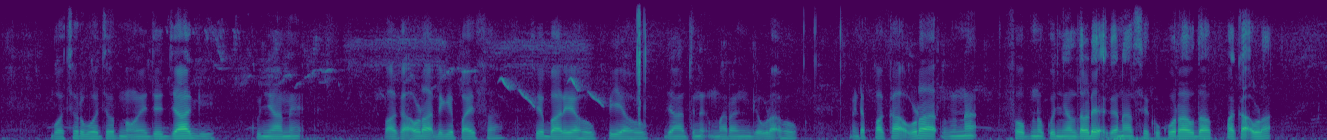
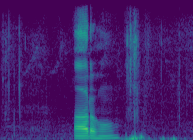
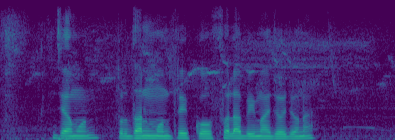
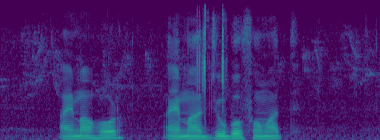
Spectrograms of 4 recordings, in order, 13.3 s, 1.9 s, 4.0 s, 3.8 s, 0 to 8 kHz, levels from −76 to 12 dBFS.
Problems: background sounds at intervals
